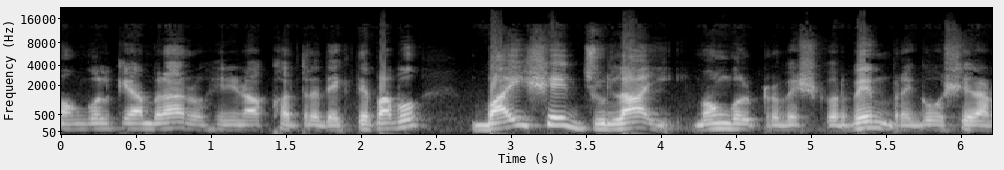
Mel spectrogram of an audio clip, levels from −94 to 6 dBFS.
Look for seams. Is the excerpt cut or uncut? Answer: uncut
